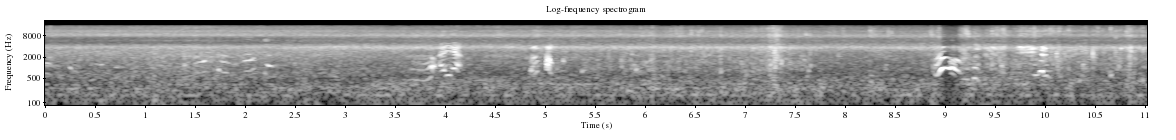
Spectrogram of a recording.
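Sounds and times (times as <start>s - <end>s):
flowing river water: 0.0s - 11.0s
water splashing: 0.0s - 11.0s.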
